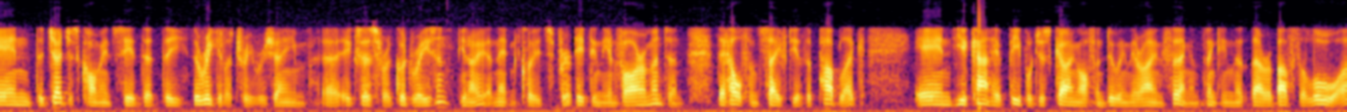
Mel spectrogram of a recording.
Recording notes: Phones up for his weekly chat.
